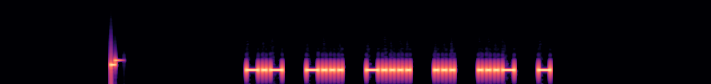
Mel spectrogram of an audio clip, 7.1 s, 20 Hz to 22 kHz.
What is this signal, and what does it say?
Morse code, heard as a keyed tone, about 31 wpm, spaced as for 22 wpm, 700 Hz. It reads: KB6SVT
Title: USA Call Signs - 6 Characters - 2x Character Spacing - 30wpm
